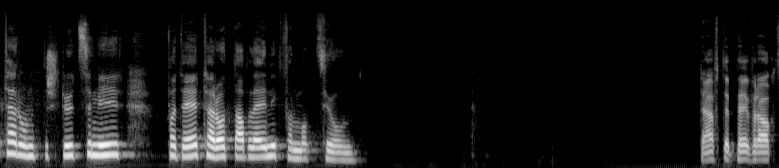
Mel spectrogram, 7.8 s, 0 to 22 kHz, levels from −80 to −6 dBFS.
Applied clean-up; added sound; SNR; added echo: neural mask model DeepFilterNet 3.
